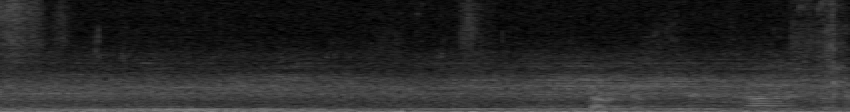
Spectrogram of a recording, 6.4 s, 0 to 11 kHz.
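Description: A Boeing 777 airliner at DFW Airport at night gives a steady, rumbling jet roar that holds at constant loudness throughout, with faint voices briefly audible underneath.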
